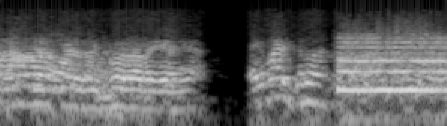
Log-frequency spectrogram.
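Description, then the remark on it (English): Voices talk briefly, then a factory lunch whistle blows a loud, steady, unbroken blast that holds on at full strength to the end. “That's a lunch whistle”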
